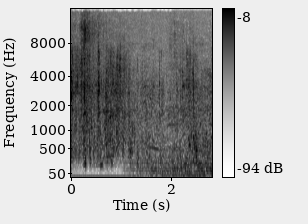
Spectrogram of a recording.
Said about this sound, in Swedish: En bit bort i vattnet ligger en roddbåt redo. Jägaren skjuter. Båten far sakta fram och hämtar upp den döda svanen innan staden hunnit vakna.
